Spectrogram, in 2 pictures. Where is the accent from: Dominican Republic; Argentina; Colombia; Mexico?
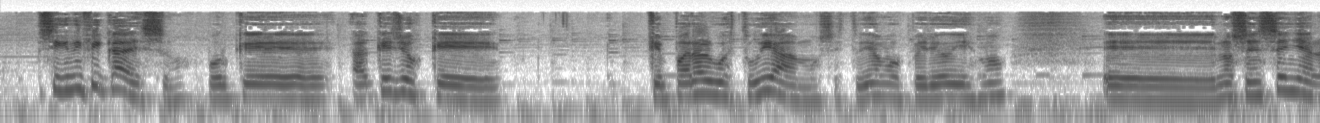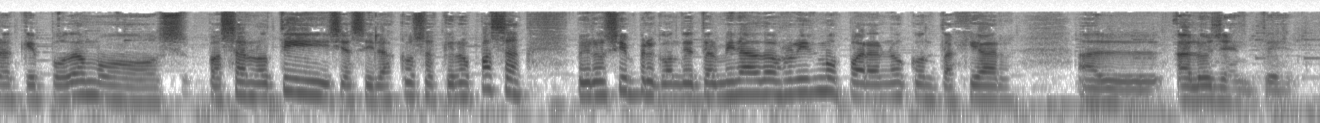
Argentina; Buenos Aires; Yo venía en esta ciclotimia que tengo como porteño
